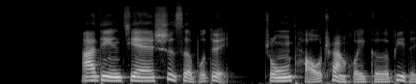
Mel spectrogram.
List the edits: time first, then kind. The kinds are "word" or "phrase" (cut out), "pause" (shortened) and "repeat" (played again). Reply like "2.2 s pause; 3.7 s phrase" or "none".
2.5 s phrase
